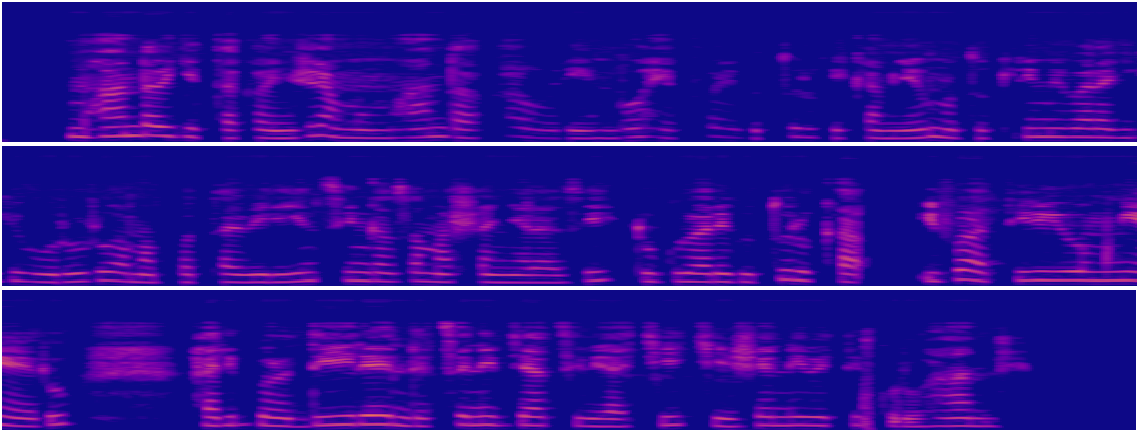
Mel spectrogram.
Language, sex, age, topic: Kinyarwanda, female, 18-24, government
